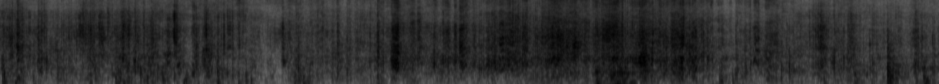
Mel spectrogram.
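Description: An inflated latex twisting balloon squeaking and creaking in the hands as it is twisted and squeezed into shape, with many irregular squeaks and rubbing sounds.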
